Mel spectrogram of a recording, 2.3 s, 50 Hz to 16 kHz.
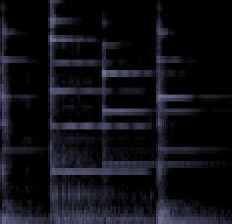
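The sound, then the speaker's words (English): A bell chimes a short tune of four bright, ringing notes about half a second apart, each strike lingering into the next, clear and with no voices; the bell is tuned up to start the Stump the DJs game on radio station Z104. “And you know what tuning up the bell means?”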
